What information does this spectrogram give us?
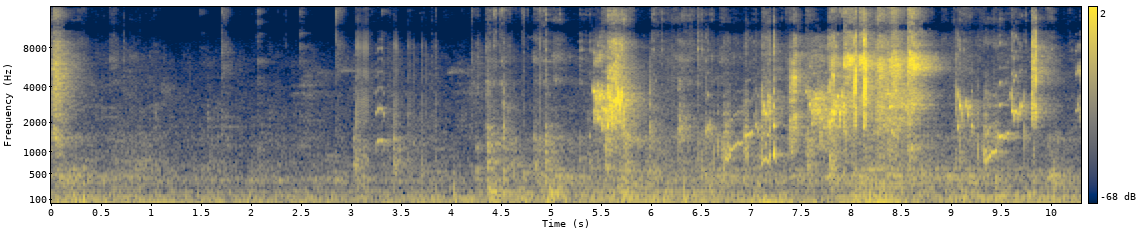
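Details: Budgerigar pair in love, quiet at first with faint ticks, then swelling into scratchy warbles and sharp high chirps in the second half.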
